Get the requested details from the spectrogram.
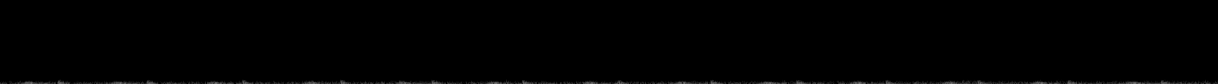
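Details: ASMR heart-sound recording for sleep, with whispered voice: steady soft low thumps at about 65 beats a minute; a regular, normal heartbeat.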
